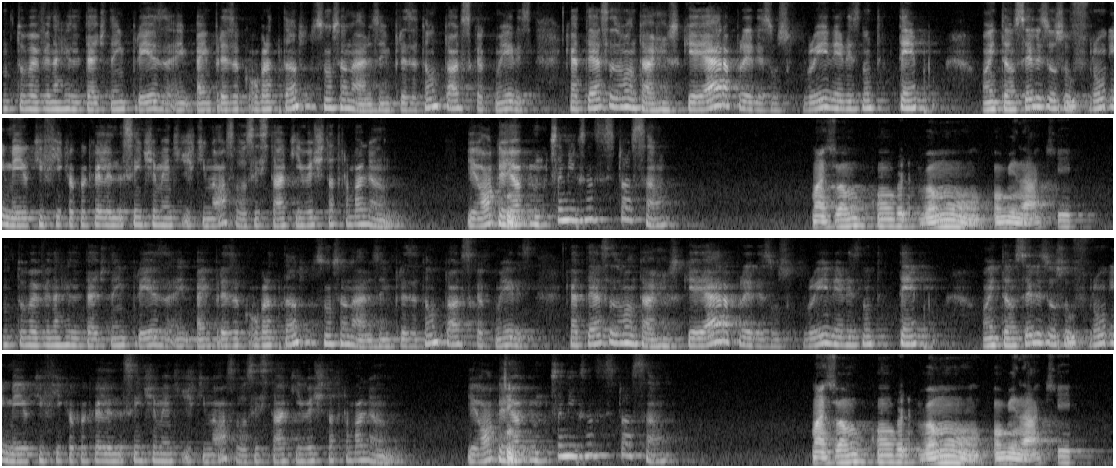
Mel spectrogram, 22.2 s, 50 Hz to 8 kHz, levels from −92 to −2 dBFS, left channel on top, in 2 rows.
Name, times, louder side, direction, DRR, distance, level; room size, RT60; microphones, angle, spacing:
voice 1, 0.0-15.1 15.8-17.8, left 2 dB, 60° left, 13 dB, 1.3 m, -32 dB
voice 2, 19.2-21.8, right 1 dB, 20° right, 15 dB, 0.8 m, -26 dB
23.5 x 17.5 x 8.6 m, 0.93 s
head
